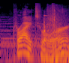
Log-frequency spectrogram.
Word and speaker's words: praetor: Okay, so our praetor, or praetor, if you're looking for the actual Latin pronunciation, is actually reducing our aggressive expansion.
